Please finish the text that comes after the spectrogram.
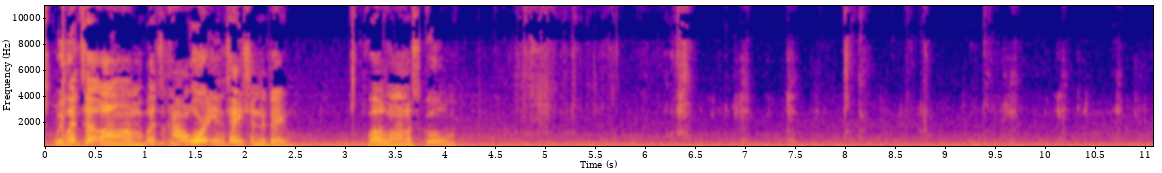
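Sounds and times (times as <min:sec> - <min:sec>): low steady hum: 0:00.0 - 0:11.0
crunchy food chewing: 0:04.3 - 0:11.0.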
